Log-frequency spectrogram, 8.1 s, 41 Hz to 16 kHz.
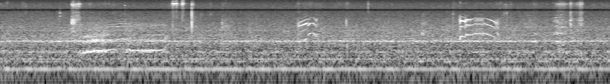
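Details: Persian kitten named Hiawatha, from the H litter, recorded 30 May 2010; two short, thin, high-pitched meows with arching harmonics about two seconds apart, plus a few soft clicks over a steady low electrical hum.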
